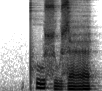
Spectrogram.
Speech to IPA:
pʰ u˦ s u˨ z æ˧

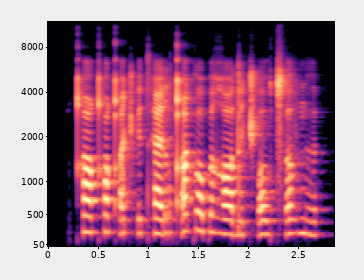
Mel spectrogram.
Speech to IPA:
qʰ ɜ qʰ u qʼ ɛ t͡ʃʼ ɪ t̪ʰ æ r qʼ ɜ k ɔ p ə ʁ ɒ d ə t͡ʃʼ ɔ w t͡sʼ ʌ v n̪ ə̤

